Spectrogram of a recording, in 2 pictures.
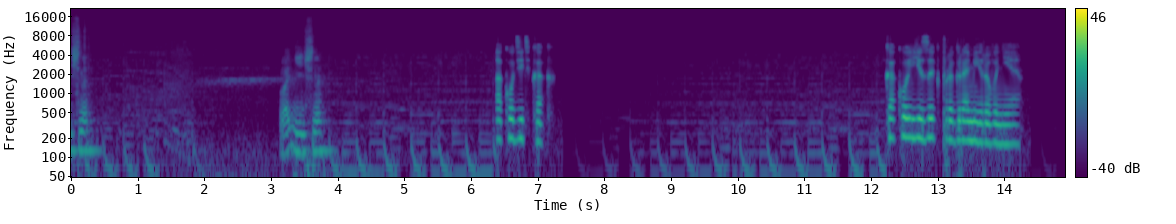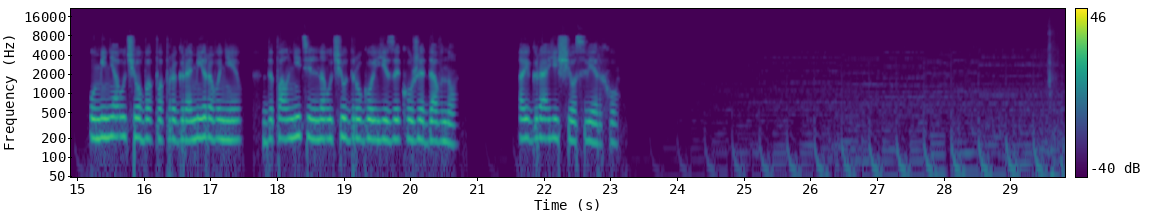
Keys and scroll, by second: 20.8 Return, 29.2 Return.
